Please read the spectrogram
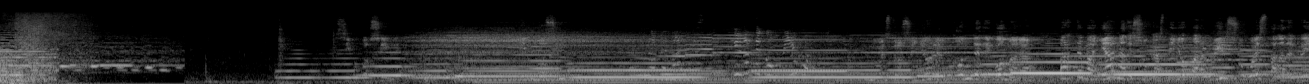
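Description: The end of a short intro jingle, a brief near-silent gap, then a small live orchestra with strings begins an introduction of sustained chords under a slow melody. The introduction grows louder around ten seconds in.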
